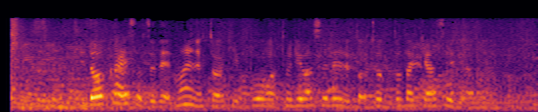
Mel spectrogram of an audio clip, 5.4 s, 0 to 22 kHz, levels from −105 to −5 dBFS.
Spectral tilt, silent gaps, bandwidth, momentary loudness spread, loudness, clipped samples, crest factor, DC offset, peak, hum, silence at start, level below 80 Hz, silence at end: -5.5 dB/octave; none; 11.5 kHz; 17 LU; -29 LUFS; under 0.1%; 22 dB; under 0.1%; -8 dBFS; none; 0.1 s; -74 dBFS; 0 s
